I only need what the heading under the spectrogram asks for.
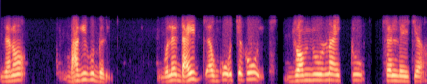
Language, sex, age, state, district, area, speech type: Santali, male, 18-30, West Bengal, Birbhum, rural, conversation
